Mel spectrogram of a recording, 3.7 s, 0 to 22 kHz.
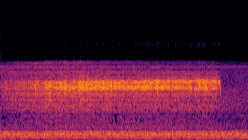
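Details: Barn owl inside a nest box, recorded at 10:16 PM on 17 July 2015: one drawn-out, harsh, hissing screech lasting about three seconds, steady in pitch, over a constant low hum.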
